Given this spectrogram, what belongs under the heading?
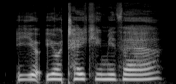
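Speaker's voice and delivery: soft, quiet murmur. Edna, in a carriage, asks Harold a question, murmuring. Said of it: "she murmured".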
